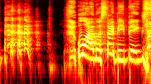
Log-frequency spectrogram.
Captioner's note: laughter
